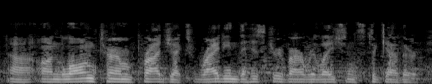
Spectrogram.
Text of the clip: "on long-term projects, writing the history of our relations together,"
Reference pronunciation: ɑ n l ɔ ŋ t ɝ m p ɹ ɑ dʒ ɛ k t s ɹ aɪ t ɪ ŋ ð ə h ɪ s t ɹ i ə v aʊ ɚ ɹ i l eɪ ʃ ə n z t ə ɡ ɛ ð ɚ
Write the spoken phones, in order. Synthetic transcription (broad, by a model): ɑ n l ɔ ŋ t ɝ m p ɹ ɑ dʒ ɛ k t s ɹ aɪ t ɪ ŋ ð ə h ɪ s t ɹ i ə v aʊ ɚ ɹ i l eɪ ʃ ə n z t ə ɡ ɛ ð ɚ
